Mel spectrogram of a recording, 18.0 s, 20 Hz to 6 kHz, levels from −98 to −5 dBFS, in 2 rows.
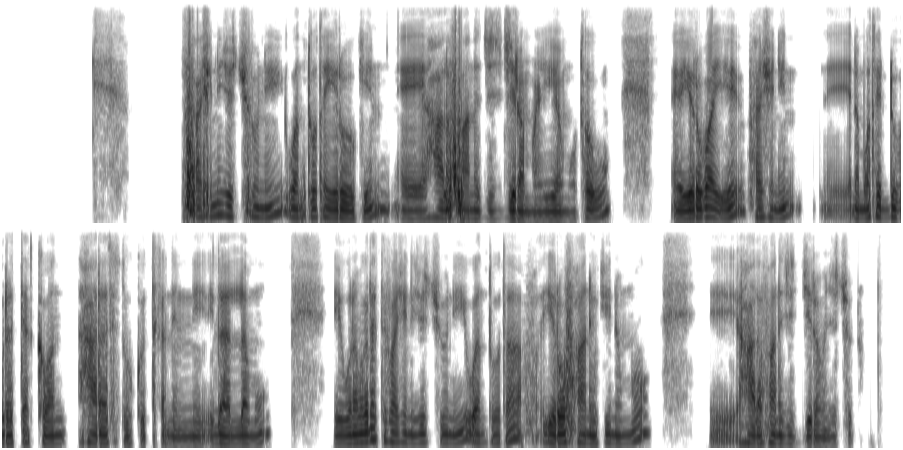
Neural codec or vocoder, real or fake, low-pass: none; real; 5.4 kHz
